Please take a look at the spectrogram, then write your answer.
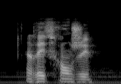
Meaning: to refract
- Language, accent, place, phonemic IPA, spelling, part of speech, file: French, France, Lyon, /ʁe.fʁɑ̃.ʒe/, réfranger, verb, LL-Q150 (fra)-réfranger.wav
